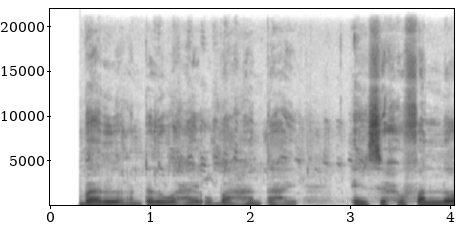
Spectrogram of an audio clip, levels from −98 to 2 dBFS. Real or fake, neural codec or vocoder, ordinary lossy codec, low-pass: real; none; none; none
